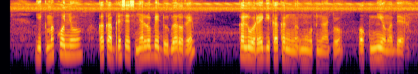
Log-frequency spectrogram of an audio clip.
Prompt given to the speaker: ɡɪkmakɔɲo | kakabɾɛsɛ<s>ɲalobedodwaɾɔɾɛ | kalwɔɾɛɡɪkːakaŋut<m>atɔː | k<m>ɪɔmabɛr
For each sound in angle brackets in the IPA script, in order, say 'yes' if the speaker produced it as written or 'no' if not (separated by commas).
yes, no, no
